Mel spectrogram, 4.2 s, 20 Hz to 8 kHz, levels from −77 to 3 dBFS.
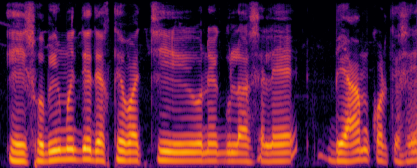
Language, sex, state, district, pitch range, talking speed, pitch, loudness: Bengali, male, Assam, Hailakandi, 150-165 Hz, 130 wpm, 155 Hz, -15 LUFS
